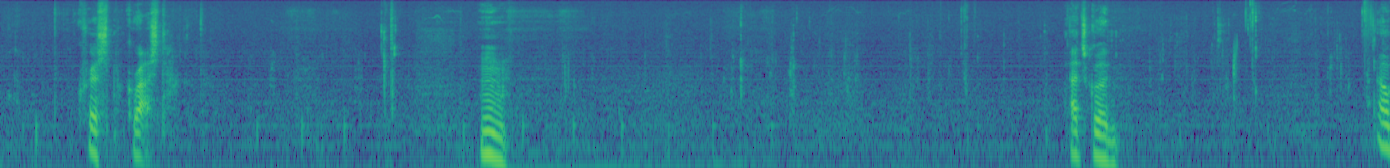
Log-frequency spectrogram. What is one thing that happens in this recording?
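A man chews food close to a microphone.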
